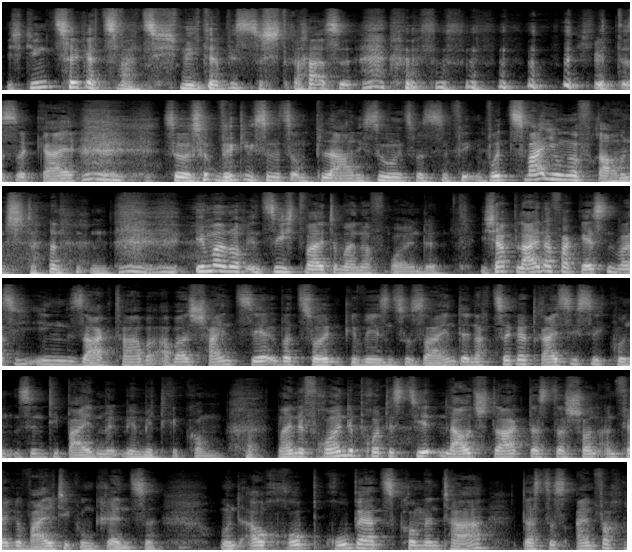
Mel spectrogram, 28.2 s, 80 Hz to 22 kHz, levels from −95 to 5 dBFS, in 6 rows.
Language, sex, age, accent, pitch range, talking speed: German, male, 50-69, German, 135-175 Hz, 180 wpm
